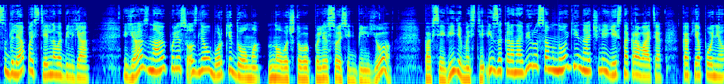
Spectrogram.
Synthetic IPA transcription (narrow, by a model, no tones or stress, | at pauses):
d̪lʲapɐsʲtʲelʲnəvəbʲɪlʲja | jaznajʊpəlʲɪso̞sd̪lʲɐʊbo̞rkʲɪd̪o̞məno̞vo̞t̪ʂt̪o̞bɨpəlʲɪso̞sʲɪt̚ʲbʲɪlʲjo | pɐfsʲejvʲidʲɪməsʲtʲɪʔɪzːəkəɾənɐvʲiɾʊsəmno̞ɡʲɪjənat͡ɕɪlʲɪjesʲtʲnəkɾɐvatʲəxkakjapo̞nʲɪlˠ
